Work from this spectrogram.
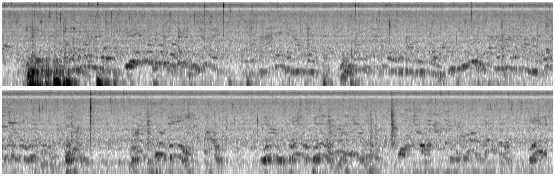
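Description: Crushed garlic and curry leaves sizzle steadily in a hot pan while being stirred, a continuous hissing crackle with a few louder scrapes at the start and a voice talking over it.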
